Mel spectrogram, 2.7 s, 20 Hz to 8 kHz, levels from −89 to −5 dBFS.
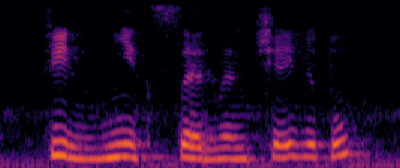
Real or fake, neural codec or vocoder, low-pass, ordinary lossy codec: fake; codec, 16 kHz, 16 kbps, FunCodec, trained on Chinese and English, 50 frames a second; 7.2 kHz; MP3, 64 kbps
